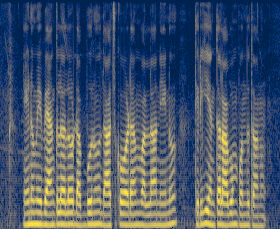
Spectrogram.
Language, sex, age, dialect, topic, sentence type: Telugu, male, 18-24, Telangana, banking, question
